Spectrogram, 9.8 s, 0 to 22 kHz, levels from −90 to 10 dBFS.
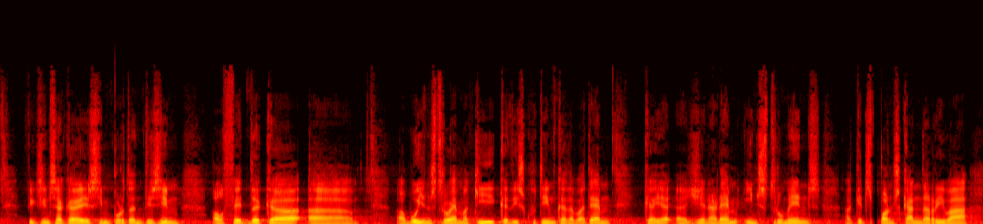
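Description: At 8.72 s the decoder lost an AAC frame and zeroed its spectrum instead of concealing it. This is AAC frame loss with muting. The overlapping windows fade the sound out and back in by 8.77 s, leaving a brief, soft-edged hole that fits a single missing frame of about 43 ms.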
